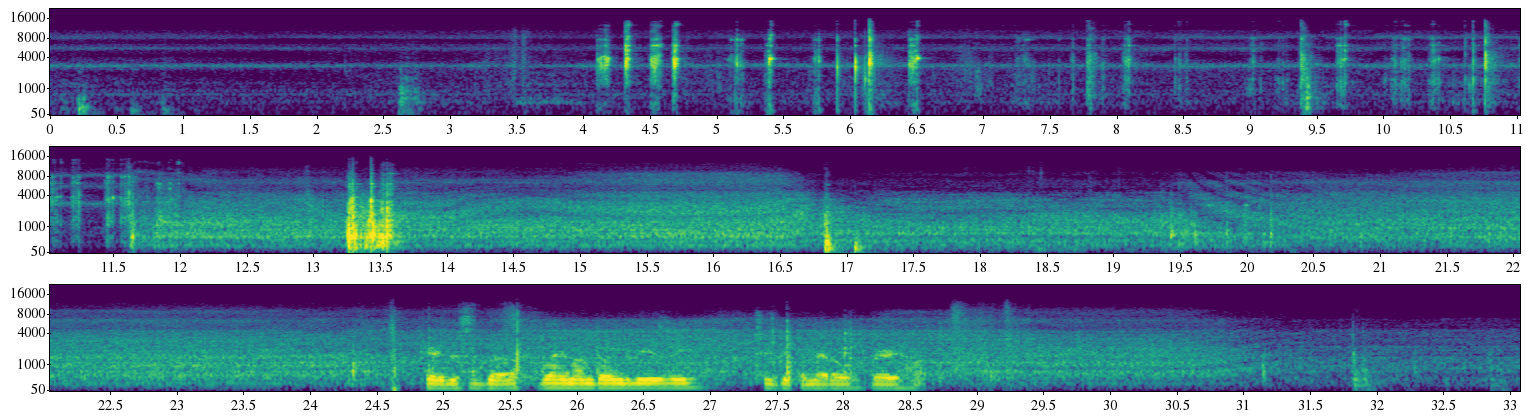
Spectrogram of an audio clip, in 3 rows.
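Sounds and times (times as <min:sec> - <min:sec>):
metallic clicks of small tools: 0:04.1 - 0:06.6, 0:07.2 - 0:11.7
propane torch hissing: 0:07.6 - 0:33.0.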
